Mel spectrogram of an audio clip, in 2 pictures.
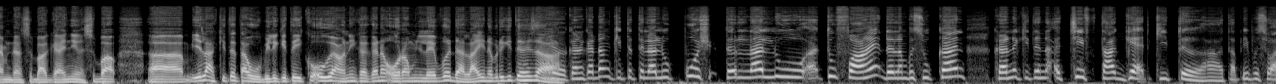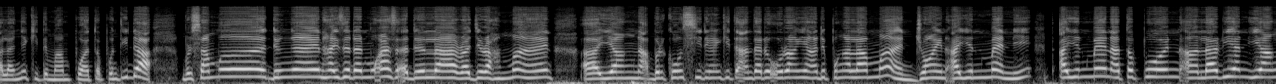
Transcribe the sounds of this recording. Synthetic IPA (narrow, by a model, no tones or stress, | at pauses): ɛmdansəbaɡajɲə̃səbap̚ | ʔəmijəlahkit̪at̪aubilak̬it̪əikʊt̪oɾaŋnĩkadaŋkadaŋoɾaŋməɲəlevədahlaɪndapadikit̪̬əɦajzajəkɾadãkadaŋk̬it̪ət̪ərlalupʊʃt̪ərlaluət̪ufaj̚dalambəsukan | kəɾanakit̪ənaʔat͡ʃift̪aɡɛt̪̚kit̪əət̪apipərsualanɲakit̪əmãmpuat̪awpʊnt̪̬idaʔ | bərsamãdəŋãnɦajzandanmuʔasa̰dalahrad͡ʒaɾaɦmanʔəjaŋnaʔbərkoŋsidəŋank̬it̪əant̪aɾaoɾaŋjaŋadapəŋalamãnd͡ʒɔjna̰jənmɛ̃nːi | ʔajənmɛ̃nat̪awpʊnəlaɾianjaŋ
